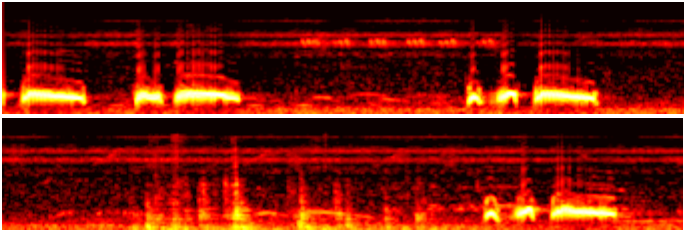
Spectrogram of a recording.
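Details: Spotted dove used as a trapping decoy, calling in 'thúc gù' style: clear hooting coo phrases at start and end, a short and a long note each, with a quieter stretch of faint scratchy sounds in the middle.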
